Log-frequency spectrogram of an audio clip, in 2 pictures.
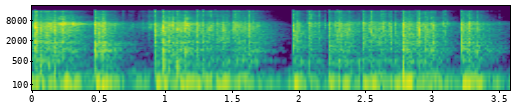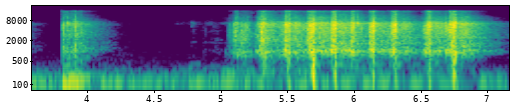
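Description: Handfuls of small silver aluminium coins, with a few brass ones, are dropped from cupped hands into an empty-to-partly-filled stainless steel bowl that is held at its rim at the end. Bright, jingling clatters of metal on metal come in several bursts, each with a short high ring. After a brief pause, a final run of distinct, ringing clinks closes the clip.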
